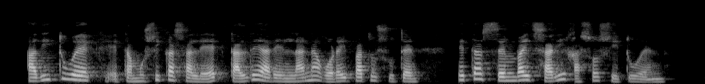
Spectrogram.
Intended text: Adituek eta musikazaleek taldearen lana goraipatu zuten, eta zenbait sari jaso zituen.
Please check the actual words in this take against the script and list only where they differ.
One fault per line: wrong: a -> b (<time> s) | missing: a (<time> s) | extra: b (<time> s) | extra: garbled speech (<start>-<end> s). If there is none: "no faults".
no faults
